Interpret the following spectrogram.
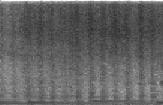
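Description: Train running on rails with a hiss and a repeating clatter, under background music of long held notes.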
